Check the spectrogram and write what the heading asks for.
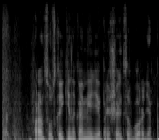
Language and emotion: Russian, neutral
